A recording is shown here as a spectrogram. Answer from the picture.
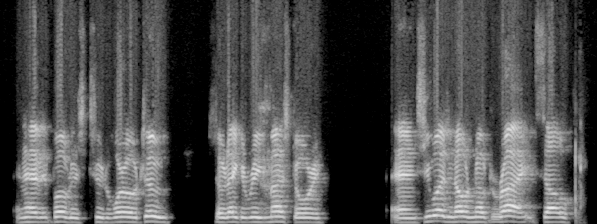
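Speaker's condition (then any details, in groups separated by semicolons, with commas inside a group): Traumatic brain injury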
